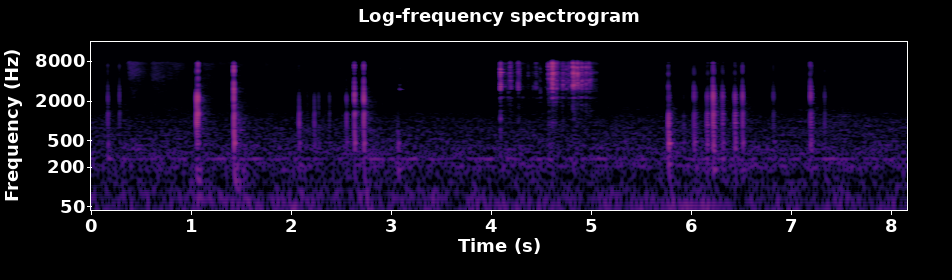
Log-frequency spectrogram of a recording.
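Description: Fingers tapping and handling a small flag-printed box with a wire handle: scattered light clicks and taps, with a denser scratchy clatter about four to five seconds in as the box and its lid are moved.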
